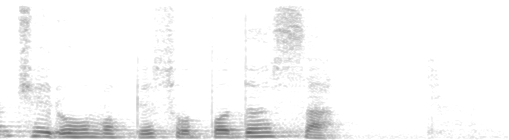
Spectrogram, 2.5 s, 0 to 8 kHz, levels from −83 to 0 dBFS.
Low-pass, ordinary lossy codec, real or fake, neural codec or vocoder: none; none; fake; codec, 16 kHz, 1 kbps, FunCodec, trained on Chinese and English, 50 frames a second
